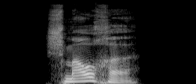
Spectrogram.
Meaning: inflection of schmauchen: 1. first-person singular present 2. first/third-person singular subjunctive I 3. singular imperative
- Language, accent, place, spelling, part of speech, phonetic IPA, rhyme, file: German, Germany, Berlin, schmauche, verb, [ˈʃmaʊ̯xə], -aʊ̯xə, De-schmauche.ogg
